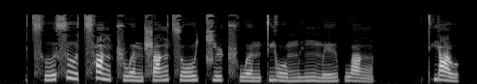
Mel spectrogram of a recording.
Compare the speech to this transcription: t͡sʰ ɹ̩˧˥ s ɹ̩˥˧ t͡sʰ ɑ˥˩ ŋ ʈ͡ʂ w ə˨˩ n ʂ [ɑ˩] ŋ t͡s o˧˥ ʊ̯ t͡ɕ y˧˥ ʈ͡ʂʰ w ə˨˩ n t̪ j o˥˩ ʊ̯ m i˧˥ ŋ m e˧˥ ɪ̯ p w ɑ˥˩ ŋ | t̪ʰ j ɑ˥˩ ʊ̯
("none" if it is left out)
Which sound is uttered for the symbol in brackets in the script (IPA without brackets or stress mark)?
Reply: ɑ˧˥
